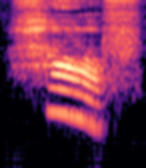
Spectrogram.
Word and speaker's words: half: half, calf.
